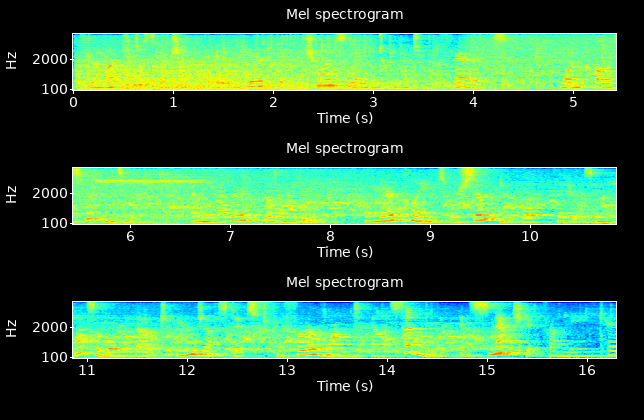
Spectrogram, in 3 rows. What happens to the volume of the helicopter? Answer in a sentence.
The loudness of the helicopter goes down.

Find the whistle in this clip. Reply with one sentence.
You can hear the whistle from 5.6 to 6.8 s.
